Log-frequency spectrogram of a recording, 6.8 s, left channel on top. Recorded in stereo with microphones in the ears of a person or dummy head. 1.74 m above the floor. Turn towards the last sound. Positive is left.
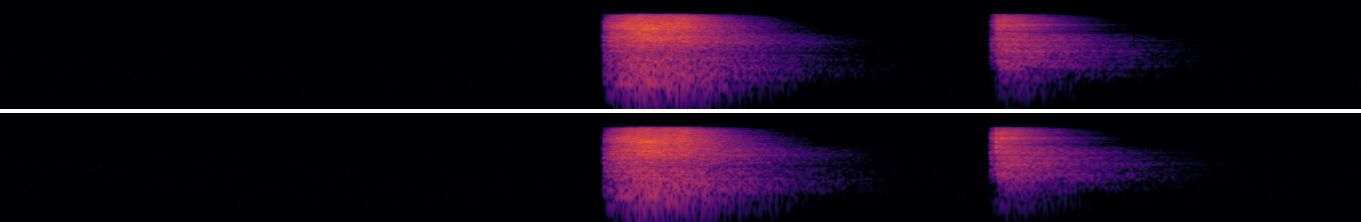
turn(degrees=-30)  # may be behind; listen again after turning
